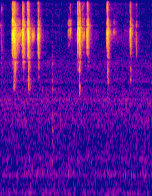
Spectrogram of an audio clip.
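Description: Keystrokes on a computer keyboard: a quick run of taps in the first half second, then a few scattered single clicks.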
